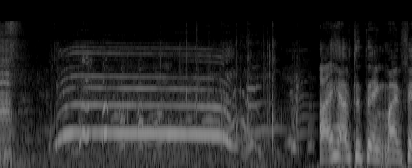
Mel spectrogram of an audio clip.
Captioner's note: jazz music playing; cheers and applause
